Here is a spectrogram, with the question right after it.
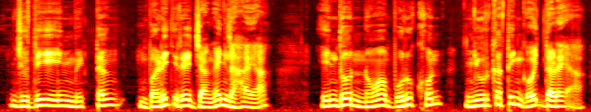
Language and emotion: Santali, fearful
